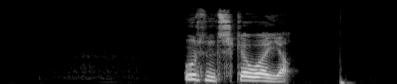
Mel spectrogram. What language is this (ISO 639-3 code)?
kab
